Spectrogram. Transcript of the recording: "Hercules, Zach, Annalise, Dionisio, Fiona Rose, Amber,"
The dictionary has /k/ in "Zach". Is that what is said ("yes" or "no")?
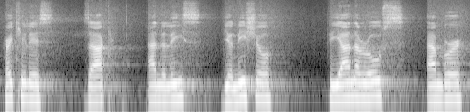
yes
